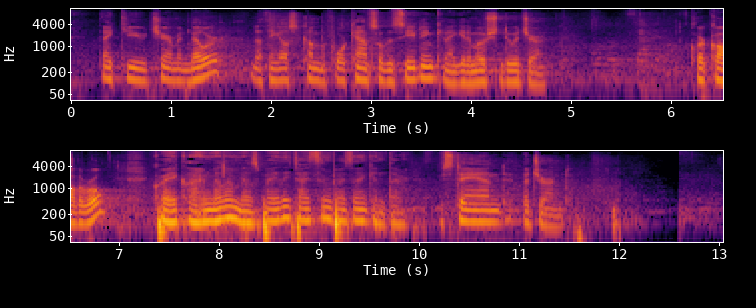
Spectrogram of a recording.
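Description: A man speaks calmly into a microphone in a large echoing chamber.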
